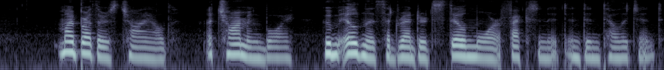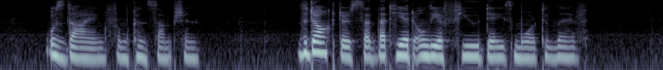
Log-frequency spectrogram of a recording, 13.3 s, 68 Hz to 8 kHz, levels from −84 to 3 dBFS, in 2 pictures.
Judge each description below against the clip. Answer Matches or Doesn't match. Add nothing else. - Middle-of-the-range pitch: Matches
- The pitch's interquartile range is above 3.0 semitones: Doesn't match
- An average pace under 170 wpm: Matches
